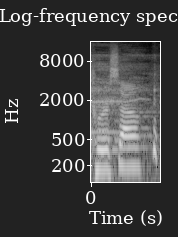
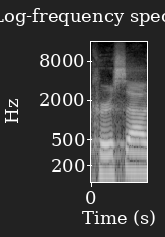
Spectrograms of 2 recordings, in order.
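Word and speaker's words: Curaçao: He mispronounced like 6 different. He said North Macedonia. Hey, he said Curacao instead of Curacao.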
